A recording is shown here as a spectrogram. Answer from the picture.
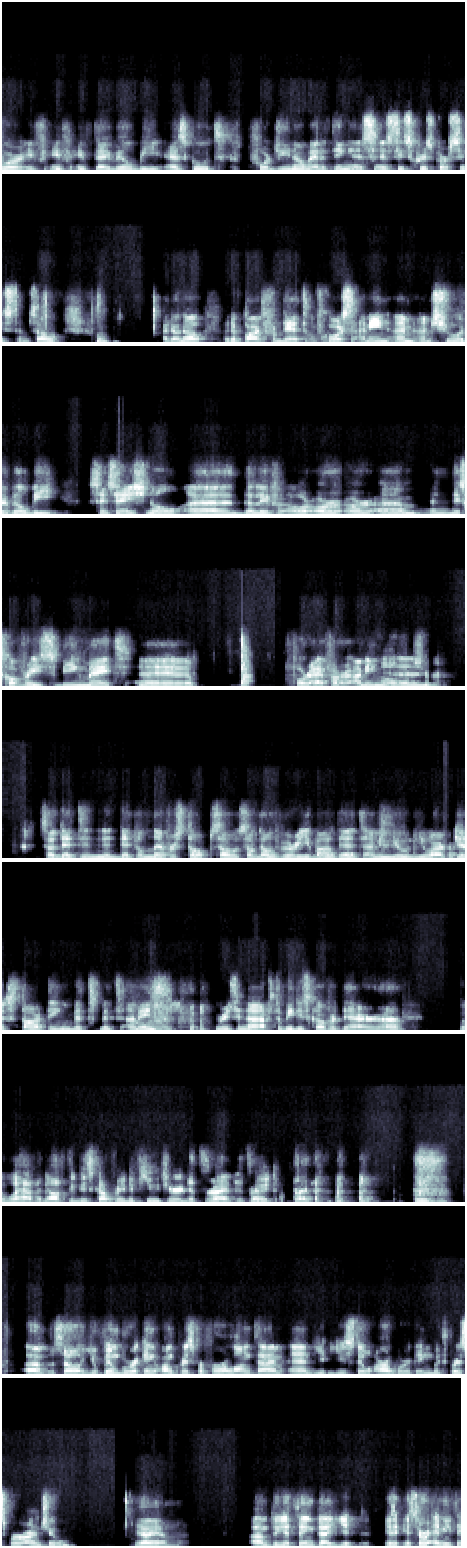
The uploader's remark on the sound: Via Zoom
